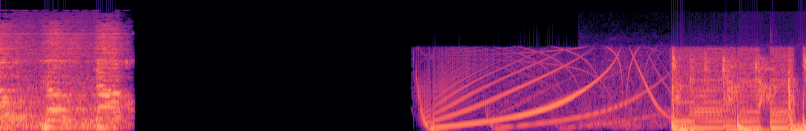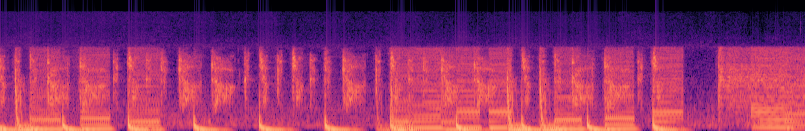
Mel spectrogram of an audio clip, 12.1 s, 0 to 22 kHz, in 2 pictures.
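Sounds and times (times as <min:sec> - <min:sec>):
cartoon rising boing: 0:03.1 - 0:05.8.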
